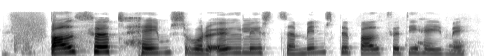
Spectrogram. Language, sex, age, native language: Icelandic, female, 40-49, Icelandic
